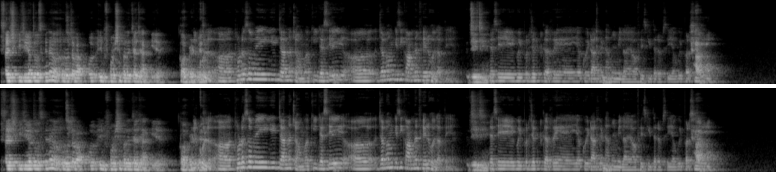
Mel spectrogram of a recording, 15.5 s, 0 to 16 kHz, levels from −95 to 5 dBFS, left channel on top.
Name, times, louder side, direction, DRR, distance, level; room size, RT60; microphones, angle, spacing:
voice 1, 0.1-3.2 3.6-4.0 9.4-9.8 12.0-12.1 13.9-14.0, left 2 dB, 65° left, 4 dB, 0.6 m, -27 dB
voice 2, 1.2-1.5 3.8-9.1 9.8-14.2, right 1 dB, 25° right, 4 dB, 0.4 m, -36 dB
4.4 x 2.9 x 2.4 m, 0.77 s
head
